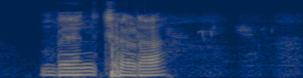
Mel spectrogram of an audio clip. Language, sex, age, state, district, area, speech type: Santali, male, 30-45, West Bengal, Birbhum, rural, spontaneous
